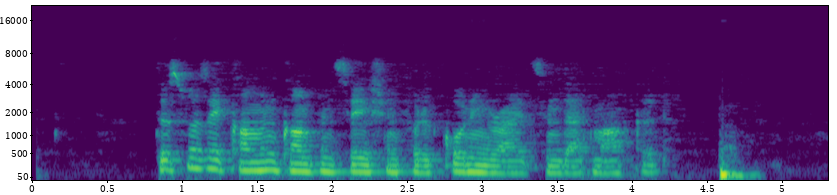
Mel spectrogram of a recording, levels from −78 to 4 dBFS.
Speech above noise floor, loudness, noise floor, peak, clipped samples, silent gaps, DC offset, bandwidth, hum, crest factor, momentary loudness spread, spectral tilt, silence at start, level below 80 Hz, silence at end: 46 dB; -20 LUFS; -65 dBFS; -2 dBFS; under 0.1%; none; under 0.1%; 7.2 kHz; none; 18 dB; 12 LU; -7 dB/octave; 0.85 s; -34 dBFS; 0.45 s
